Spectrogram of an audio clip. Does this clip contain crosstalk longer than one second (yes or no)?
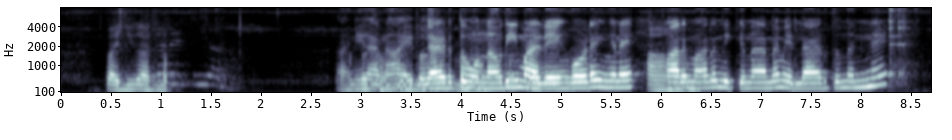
yes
